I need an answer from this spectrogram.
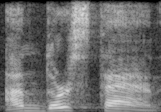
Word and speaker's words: understand: on the second okay understand understand on the under under understand it's on the third understand advertisement or advertisement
